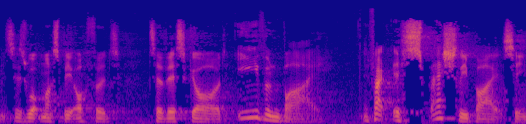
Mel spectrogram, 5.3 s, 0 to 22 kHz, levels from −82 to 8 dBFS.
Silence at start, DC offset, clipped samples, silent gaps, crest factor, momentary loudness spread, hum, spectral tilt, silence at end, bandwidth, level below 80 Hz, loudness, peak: 0 s; under 0.1%; under 0.1%; none; 22 dB; 16 LU; none; -2 dB/octave; 0 s; 16.5 kHz; -66 dBFS; -31 LUFS; -10 dBFS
